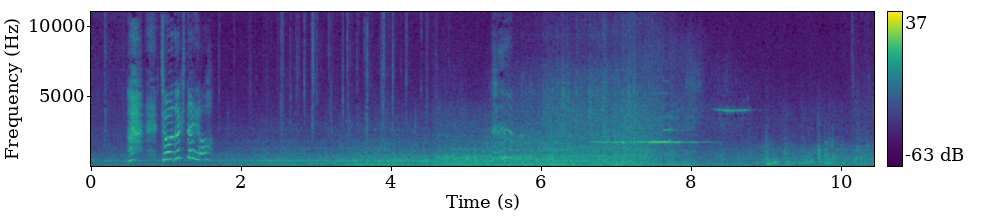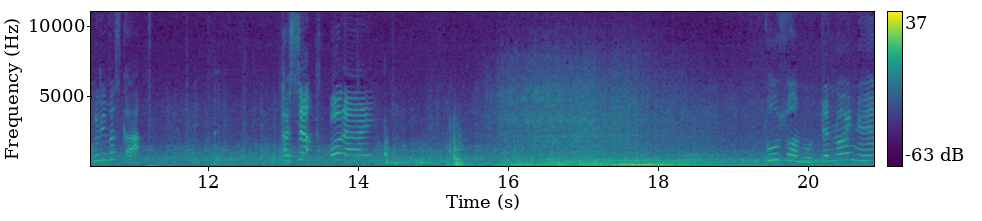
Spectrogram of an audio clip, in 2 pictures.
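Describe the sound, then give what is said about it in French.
Rumbling vehicle noise and rain from a scene in the film My Neighbor Totoro, with Totoro's footsteps and buses pulling up. Broad steady noise runs throughout, with brief squealing tones, and children's voices come and go. “L'arrivée de Totoro, vous allez entendre le bruit des pas. L'arrivée du premier bus, qui n'est pas le bus du père, qui est le Chabus. Et enfin le bruit du bus qui va amener le vrai père.”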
